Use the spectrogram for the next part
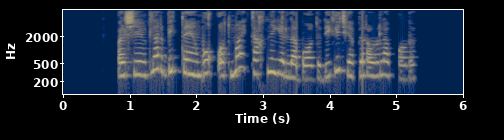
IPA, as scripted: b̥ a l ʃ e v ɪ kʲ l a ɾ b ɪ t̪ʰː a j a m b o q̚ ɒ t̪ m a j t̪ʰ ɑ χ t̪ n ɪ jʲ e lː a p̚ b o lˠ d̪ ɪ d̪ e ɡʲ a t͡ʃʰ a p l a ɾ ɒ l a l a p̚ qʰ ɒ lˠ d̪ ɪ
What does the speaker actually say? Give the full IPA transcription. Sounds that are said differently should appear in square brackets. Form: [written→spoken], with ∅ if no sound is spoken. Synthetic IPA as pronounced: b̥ a l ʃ e v ɪ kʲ l a ɾ b ɪ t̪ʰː a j a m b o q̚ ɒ t̪ m a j t̪ʰ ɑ χ t̪ n ɪ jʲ e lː a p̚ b [o→ɒ] lˠ d̪ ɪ d̪ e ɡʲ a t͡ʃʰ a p l a ɾ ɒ [l→ɾ] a l a p̚ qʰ ɒ lˠ d̪ ɪ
